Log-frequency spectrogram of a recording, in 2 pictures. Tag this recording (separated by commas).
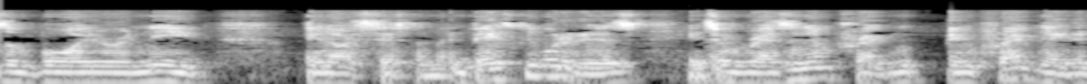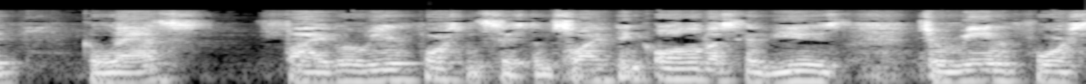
Speech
